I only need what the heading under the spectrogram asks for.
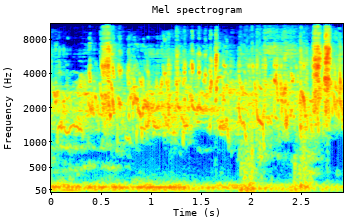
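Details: Budgerigars chirping, described as happy: lively twittering warble with squeaky rising notes and a few sharp high chips, over a steady low hum.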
